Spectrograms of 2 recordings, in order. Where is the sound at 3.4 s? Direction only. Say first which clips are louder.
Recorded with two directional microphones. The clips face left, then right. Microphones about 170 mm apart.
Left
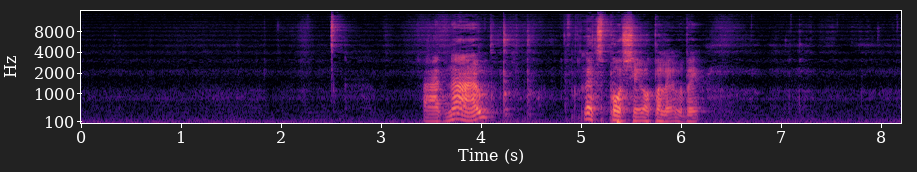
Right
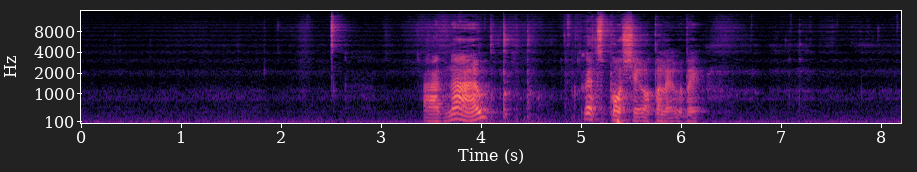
Even; centre (ahead or behind).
